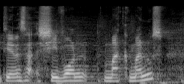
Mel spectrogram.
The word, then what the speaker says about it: Siobhan: Siobhan, de hecho, si la vas a googlear, su nombre se escribe Siobhan, pero se pronuncia Siobhan porque pues nombres europeos.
